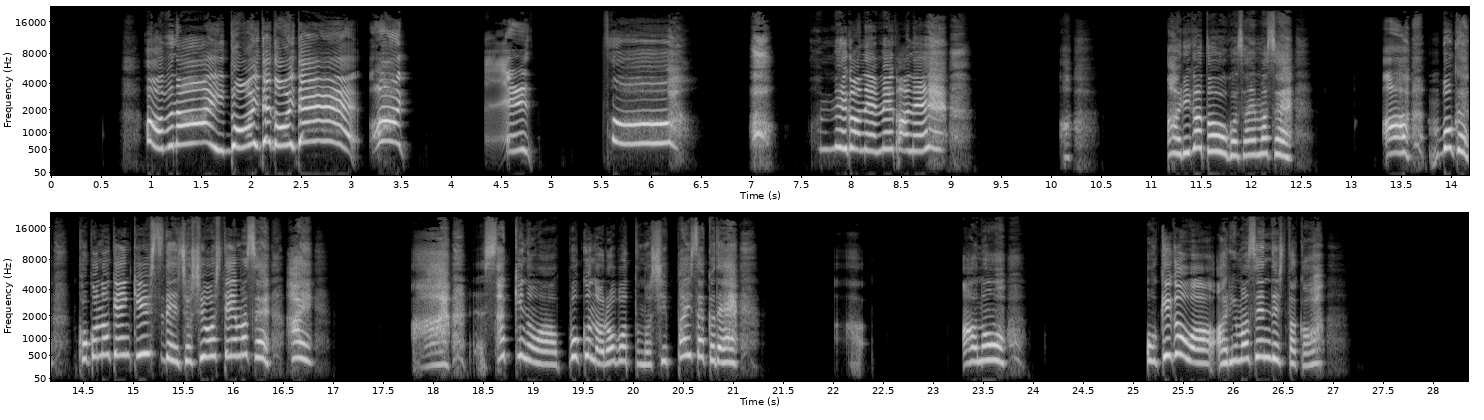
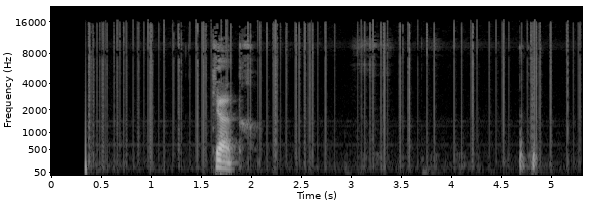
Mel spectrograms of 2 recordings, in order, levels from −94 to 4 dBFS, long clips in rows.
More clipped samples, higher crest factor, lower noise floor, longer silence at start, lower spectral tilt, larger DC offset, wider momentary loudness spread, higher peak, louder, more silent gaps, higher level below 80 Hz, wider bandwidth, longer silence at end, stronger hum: neither; second, 18 dB vs 30 dB; first, under -90 dBFS vs -54 dBFS; first, 0.95 s vs 0.35 s; second, 0.5 dB/octave vs -3.5 dB/octave; neither; second, 12 LU vs 19 LU; first, -2 dBFS vs -8 dBFS; first, -17 LUFS vs -36 LUFS; neither; second, -82 dBFS vs -68 dBFS; first, over 20 kHz vs 17 kHz; first, 1.45 s vs 0 s; neither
